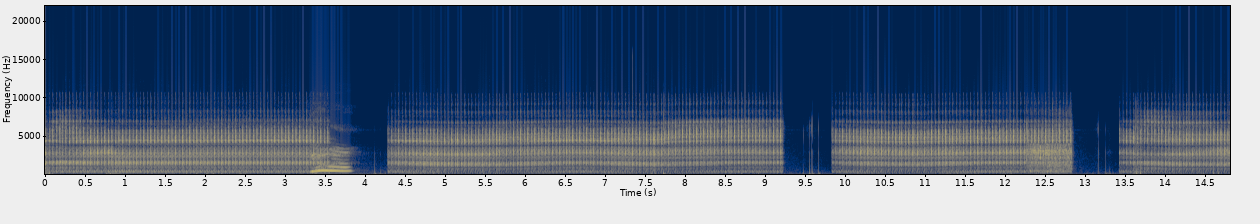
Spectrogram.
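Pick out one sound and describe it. A motorbike engine drones steadily, cutting out briefly a few times.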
